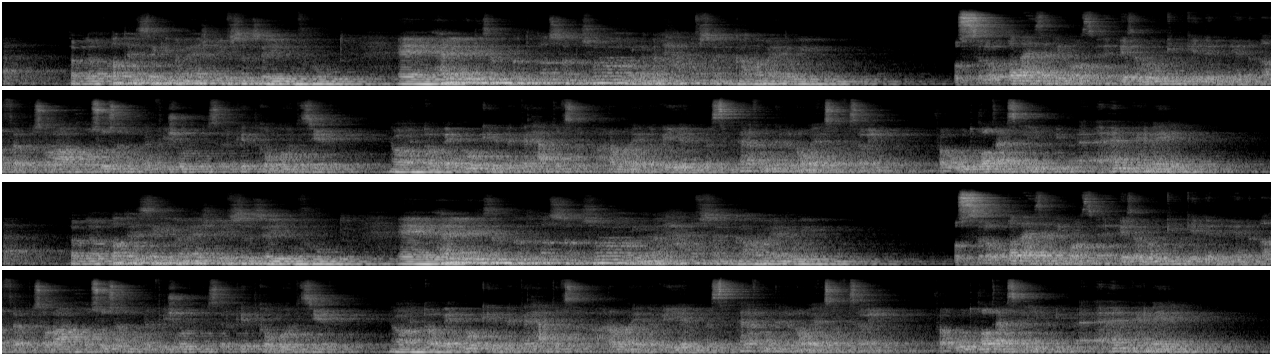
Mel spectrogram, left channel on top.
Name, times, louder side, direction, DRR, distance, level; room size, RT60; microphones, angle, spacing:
voice 1, 0.7-8.1 16.5-16.9, equal, 25° left, -6 dB, 1.3 m, -24 dB
voice 2, 9.5-15.9 16.9-21.5 22.0-24.4, equal, 10° right, -8 dB, 1.8 m, -27 dB
6.7 x 6.0 x 6.0 m, 2.7 s
head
